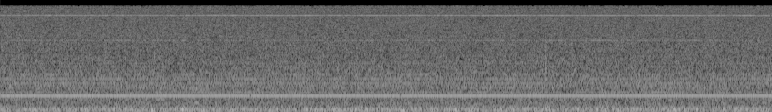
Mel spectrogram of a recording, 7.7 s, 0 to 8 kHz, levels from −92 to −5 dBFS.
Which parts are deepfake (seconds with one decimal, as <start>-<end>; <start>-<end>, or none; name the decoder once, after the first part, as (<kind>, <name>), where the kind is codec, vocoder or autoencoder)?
none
